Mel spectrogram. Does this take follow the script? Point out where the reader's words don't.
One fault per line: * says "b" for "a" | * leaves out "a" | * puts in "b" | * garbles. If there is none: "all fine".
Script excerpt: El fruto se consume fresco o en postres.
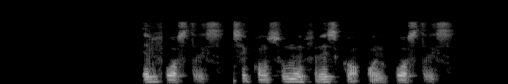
* says "postres" for "fruto"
